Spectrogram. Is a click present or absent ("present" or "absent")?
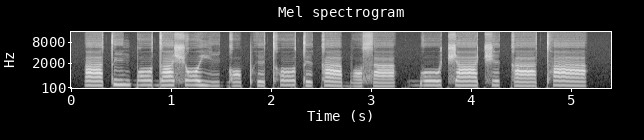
absent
